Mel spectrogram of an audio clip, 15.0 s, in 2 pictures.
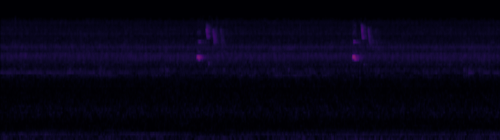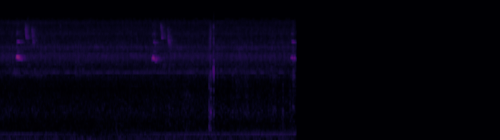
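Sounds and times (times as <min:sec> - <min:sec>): steady low hum: 0:00.0 - 0:12.0
faint small bird chirp: 0:02.3 - 0:05.8, 0:06.9 - 0:08.8, 0:09.6 - 0:12.0.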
